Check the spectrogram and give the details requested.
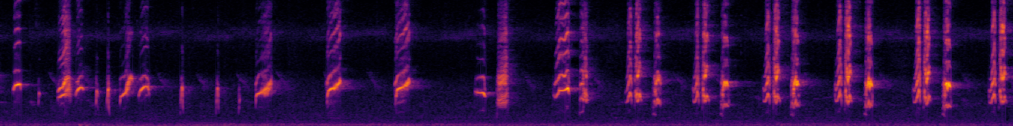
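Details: Lively Long-tailed shrike song with natural mimicry, aimed at making reluctant shrikes sing: scratchy, squeaky notes that build into a steady series of sharp, high chirps about twice a second.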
